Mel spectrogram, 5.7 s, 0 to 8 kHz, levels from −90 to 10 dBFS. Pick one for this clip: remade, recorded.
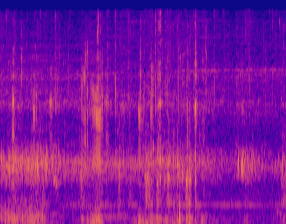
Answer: recorded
